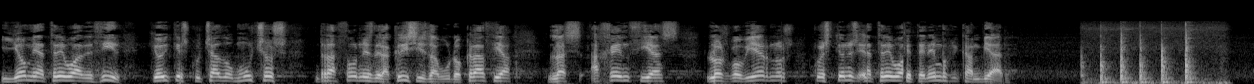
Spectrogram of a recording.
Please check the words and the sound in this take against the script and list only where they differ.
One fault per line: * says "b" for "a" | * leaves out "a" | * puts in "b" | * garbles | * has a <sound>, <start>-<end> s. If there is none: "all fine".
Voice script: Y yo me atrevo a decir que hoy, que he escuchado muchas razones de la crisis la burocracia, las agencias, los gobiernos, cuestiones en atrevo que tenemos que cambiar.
* has a thud, 10.8-12.3 s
